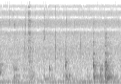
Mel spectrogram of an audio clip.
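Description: Noodle stir-fry ingredients fry in a pan with a soft continuous sizzle, broken by a few sharp scraping and stirring knocks, quiet and close with no talk.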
